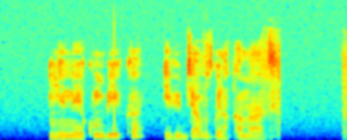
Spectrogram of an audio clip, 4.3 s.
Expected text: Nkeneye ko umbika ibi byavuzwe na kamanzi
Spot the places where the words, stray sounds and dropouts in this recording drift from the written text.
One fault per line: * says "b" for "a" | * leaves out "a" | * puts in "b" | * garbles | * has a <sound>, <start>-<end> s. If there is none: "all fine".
all fine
